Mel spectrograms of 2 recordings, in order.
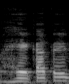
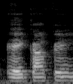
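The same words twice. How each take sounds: First: The word begins with an H sound. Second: The word begins without an H sound. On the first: It follows English pronunciation. "like in English it's pronounced" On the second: It follows Spanish pronunciation. "I sometimes says Hecate instead of Hecate because of Spanish"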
